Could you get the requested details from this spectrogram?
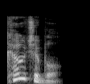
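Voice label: "coachable", English, British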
